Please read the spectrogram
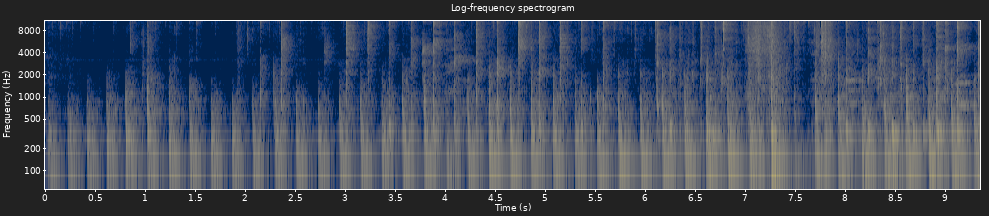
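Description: Wooden stirring stick beating thick plantain batter in a stainless-steel pot, fast even strokes about five or six a second, each with a low knock from the pot.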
